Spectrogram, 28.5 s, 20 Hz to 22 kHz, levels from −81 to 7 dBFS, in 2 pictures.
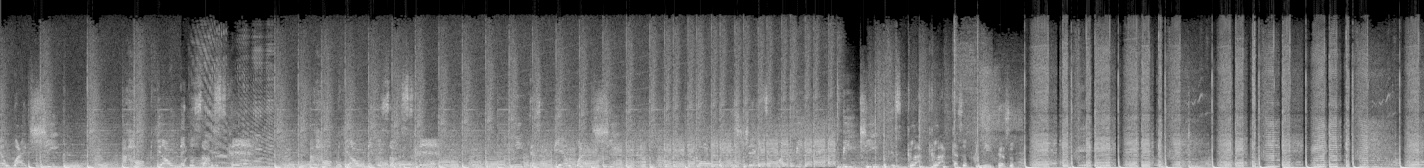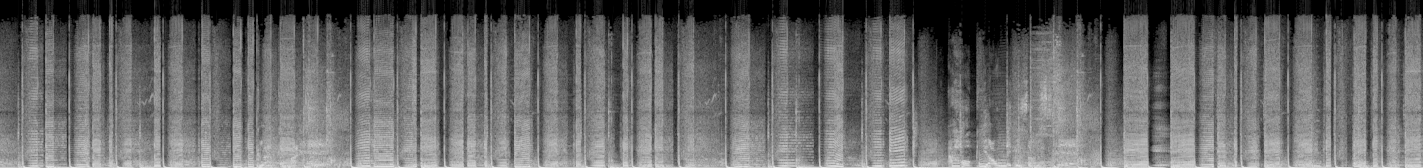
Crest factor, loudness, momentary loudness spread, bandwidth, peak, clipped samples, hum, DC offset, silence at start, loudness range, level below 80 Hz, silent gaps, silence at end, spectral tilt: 8 dB; -9 LUFS; 2 LU; over 20 kHz; 0 dBFS; 0.4%; none; under 0.1%; 0 s; 1 LU; -12 dBFS; none; 0 s; -4 dB/octave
